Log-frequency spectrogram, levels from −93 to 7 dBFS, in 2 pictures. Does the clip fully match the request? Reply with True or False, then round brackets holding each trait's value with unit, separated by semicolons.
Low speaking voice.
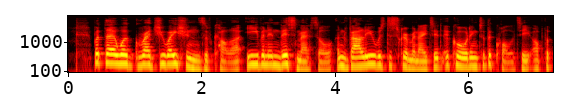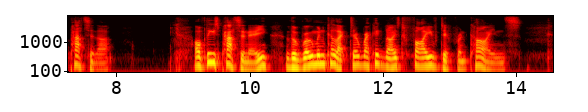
False (150 Hz)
